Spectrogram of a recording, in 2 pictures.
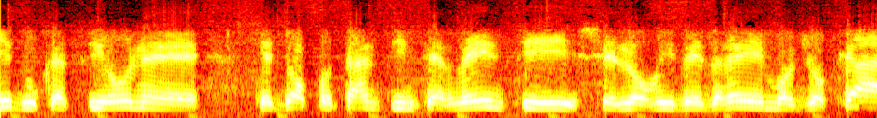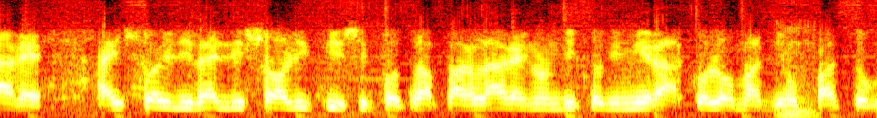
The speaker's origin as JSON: {"language": "Italian", "town": "Salsomaggiore Terme", "region": "Emilia-Romagna", "country": "Italy", "said": "io sono di Salso Maggiore Terme"}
